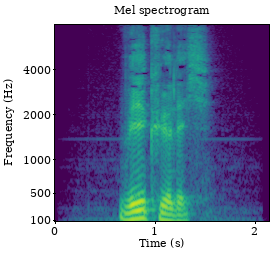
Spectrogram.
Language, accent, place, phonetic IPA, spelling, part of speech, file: German, Germany, Berlin, [ˈvɪlˌkyːɐ̯lɪç], willkürlich, adjective, De-willkürlich.ogg
- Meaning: arbitrary, random, haphazard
